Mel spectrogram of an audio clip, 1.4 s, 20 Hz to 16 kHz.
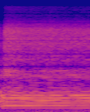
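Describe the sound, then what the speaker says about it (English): An electric guitar played through a tiny 9-volt Peavey Rockmaster amp with the distortion pushed hard: a dense, buzzy, saturated chord held steadily at high level for a brief moment, with no voices. "Wow, that is a chunky sounding distortion."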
